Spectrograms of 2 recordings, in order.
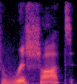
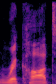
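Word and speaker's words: Richat: In the first couple uh I just want to say it's Rishot. I used to call it Rickot. I was mispronouncing it.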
